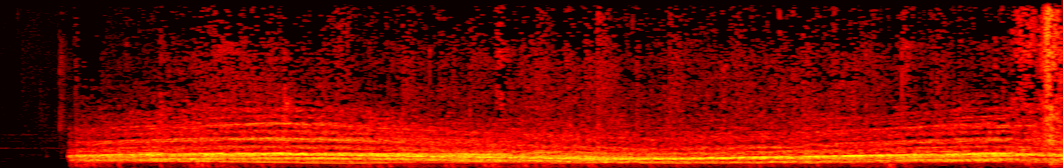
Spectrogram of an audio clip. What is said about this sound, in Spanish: Así es la vida cotidiana en Israel, las alarmas que suenan para alertar que van los misiles en camino.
